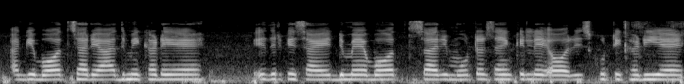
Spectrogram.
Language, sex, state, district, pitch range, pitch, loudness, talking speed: Hindi, female, Rajasthan, Barmer, 225-230 Hz, 225 Hz, -14 LUFS, 150 wpm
